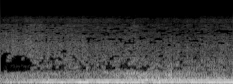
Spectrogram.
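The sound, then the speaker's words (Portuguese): Steady engine drone from a helicopter suffering an engine failure during an emergency landing in Hawaii: a loud, continuous low hum with steady tonal bands that holds unchanged throughout, with no voices. “Vamos ver um vídeo, então, de um helicóptero pousando de maneira emergencial”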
